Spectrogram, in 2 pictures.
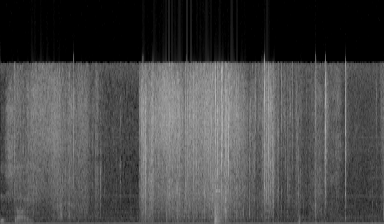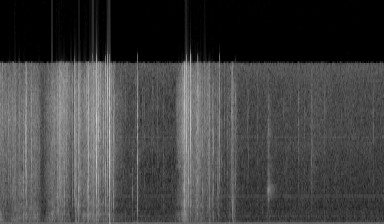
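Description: Bursts of crinkling and rustling, like material being handled, with a few small sharp knocks, over a steady low hum.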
